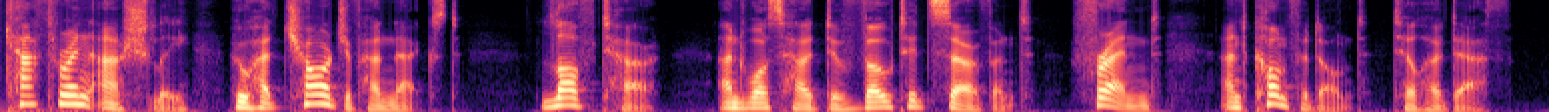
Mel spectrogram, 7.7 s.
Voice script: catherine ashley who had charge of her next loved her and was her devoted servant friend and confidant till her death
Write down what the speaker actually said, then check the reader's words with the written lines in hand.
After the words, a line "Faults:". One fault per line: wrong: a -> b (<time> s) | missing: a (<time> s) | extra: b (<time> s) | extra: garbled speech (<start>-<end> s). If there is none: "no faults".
catherine ashley who had charge of her next loved her and was her devoted servant friend and confidant till her death
Faults:
no faults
